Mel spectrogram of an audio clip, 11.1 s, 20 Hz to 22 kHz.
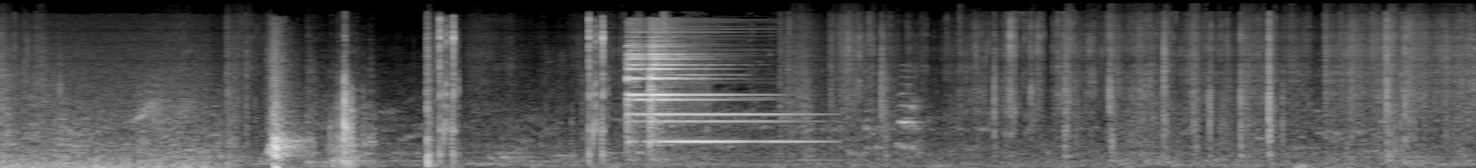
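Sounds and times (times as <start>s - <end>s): bell-like ding: 4.7s - 6.2s.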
